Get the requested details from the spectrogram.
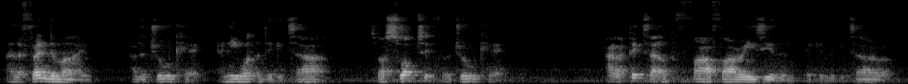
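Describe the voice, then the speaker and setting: Speaking with a Yorkshire accent, a man of medium pitch keeps a fairly quick pace and fairly even intonation while his loudness swings widely. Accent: Yorkshire (Hull) English. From Hull, East Yorkshire, England. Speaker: drummer. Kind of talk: interview.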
